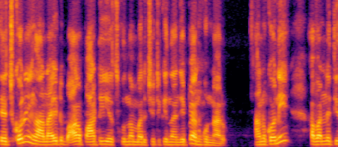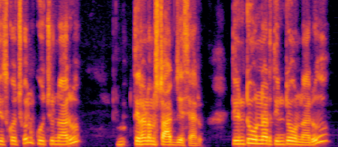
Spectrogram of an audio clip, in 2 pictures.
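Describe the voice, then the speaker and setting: Man, horror storyteller, casual retelling, dry close sound, brisk delivery. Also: fairly high pitch, lively intonation, slightly rough, dry recording. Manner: chatty, keeps tagging sentences with a filler and repeating phrases. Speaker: horror storyteller, channel host.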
